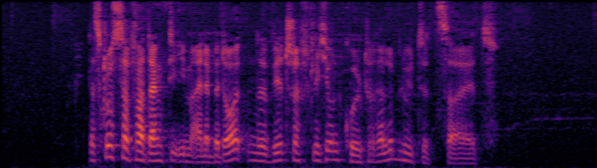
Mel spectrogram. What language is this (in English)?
German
